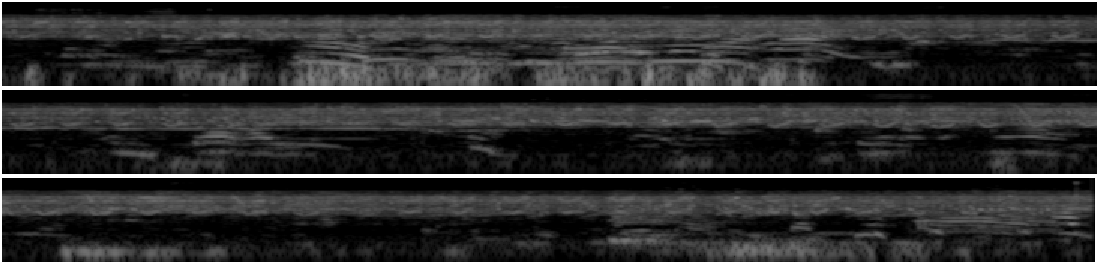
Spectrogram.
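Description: Indistinct chatter of people nearby, loudest in the first three seconds and then fainter and scattered, over a steady high hiss.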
